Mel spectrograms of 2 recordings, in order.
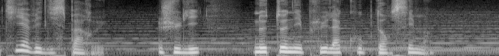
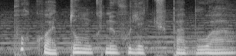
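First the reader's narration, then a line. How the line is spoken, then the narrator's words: Plain. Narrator (French): dit-elle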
